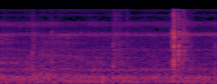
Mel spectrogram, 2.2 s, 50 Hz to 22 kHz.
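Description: Steady hiss of a fan blowing over the workbench, with a faint steady high whine; about 1.7 s in, a brief rustle as a bent paper clip is picked up.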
